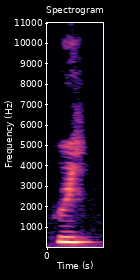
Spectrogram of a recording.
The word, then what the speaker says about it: oui: And yes is going to be oui, oui, oui, oui. So this one is definitely simpler. Can you try to say it with me? Oui.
